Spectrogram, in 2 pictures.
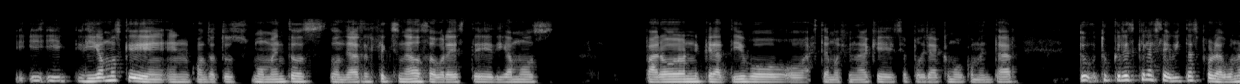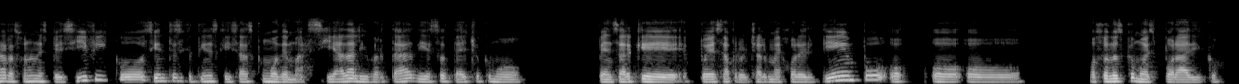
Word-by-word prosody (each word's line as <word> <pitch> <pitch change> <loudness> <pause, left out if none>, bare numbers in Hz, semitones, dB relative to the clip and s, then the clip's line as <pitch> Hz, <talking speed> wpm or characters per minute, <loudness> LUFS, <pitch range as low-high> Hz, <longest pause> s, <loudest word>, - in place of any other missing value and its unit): Y - - -11 0.3
y - - 0 0.2
y 155 - -8
digamos 165 +7 +4
que 120 - +5
en 115 0 -3
cuanto 115 -1 -4
a - - -8
tus 115 +1 -6
momentos 125 +1 -1
donde 115 -2 -1
has 115 +1 +1
reflexionado 130 0 0
sobre 115 -2 +1
este, 120 0 -1
digamos 115 +1 -3 0.9
parón 120 +2 +4
creativo 125 0 +1
o 115 -2 0
hasta 115 - -7
emocional 110 0 -5
que 115 -2 -2
se 110 - -10
podría 110 0 -4
como 115 -1 -5
comentar, 110 +2 -4 0.6
¿tú 195 - +3
tú 200 -1 -4
crees 200 +1 +4
que 230 - 0
las 215 -2 0
evitas 165 +5 +2
por 150 -7 +2
alguna 120 +5 +2
razón 130 +1 -1
en 135 - +1
específico, 130 - -1
sientes 155 0 -2
que 120 - -6
tienes 135 +1 -1
quizás 120 -1 -4
como 125 -1 +1
demasiada 120 +3 0
libertad, 125 +3 -1
y 125 - 0
eso 125 +3 -1
te 120 - -4
ha - - +2
hecho 120 +2 -5
como 115 -5 -3 0.7
pensar 120 +1 +1
que 120 -3 +4
puedes 120 +1 +1
aprovechar 115 -1 -3
mejor 115 0 -2
el 110 0 -2
tiempo 195 - +3 0.2
o 125 0 -2 0.2
o 120 -1 +1
o 110 -1 -1 0.7
o - - -3
solo 135 0 +5
es 135 - -2
como 135 -7 +2
esporádico? 110 0 -1
120 Hz, 155 wpm, -21 LUFS, 115-130 Hz, 0.9 s, que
